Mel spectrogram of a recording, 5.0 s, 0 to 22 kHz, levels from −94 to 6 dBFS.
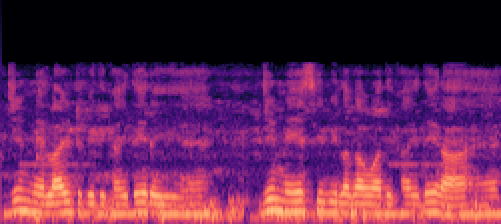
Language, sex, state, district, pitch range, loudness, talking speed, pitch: Hindi, male, Haryana, Rohtak, 130-145 Hz, -15 LUFS, 205 wpm, 135 Hz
